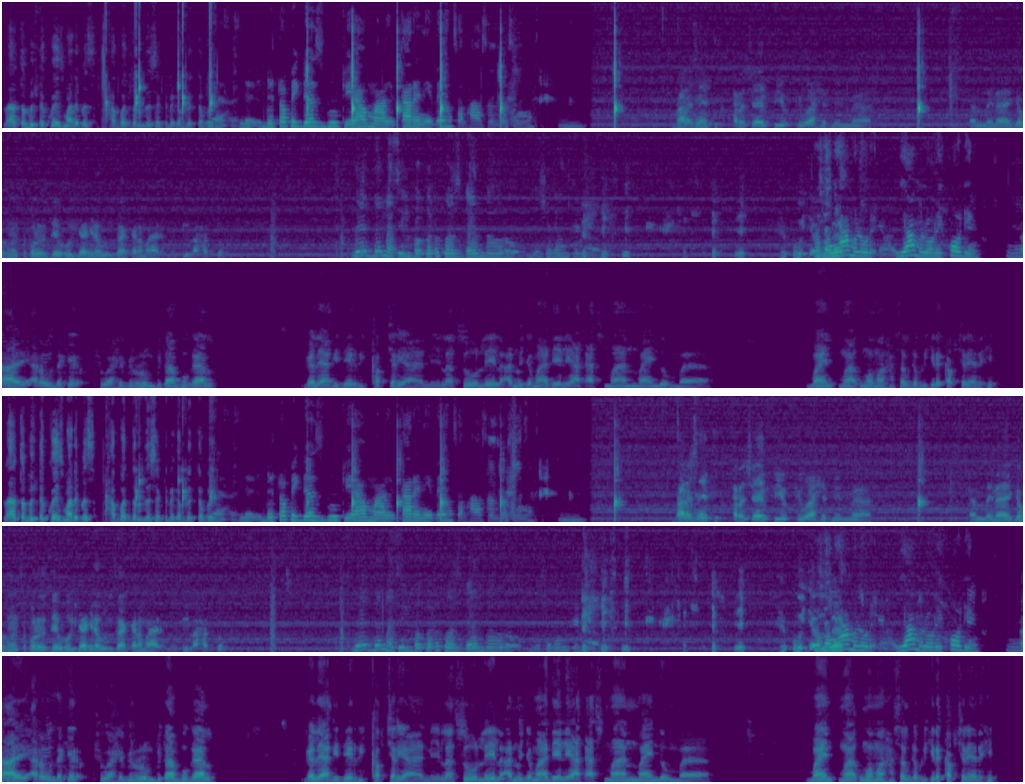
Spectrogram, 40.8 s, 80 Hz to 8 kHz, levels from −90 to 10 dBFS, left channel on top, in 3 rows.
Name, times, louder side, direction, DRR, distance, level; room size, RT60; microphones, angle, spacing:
voice 1, 0.0-2.8 6.5-7.8 9.0-11.6 12.9-16.6 17.2-17.3 18.1-18.2 21.3-22.5 23.1-23.5 23.9-24.8 26.5-26.6 27.2-30.0 31.2-36.6 38.0-40.5, right 4 dB, 85° right, 0.7 m, -48 dB
sound 1, 1.1-13.2, left 10 dB, 80° left, 0.4 m, -39 dB
voice 2, 2.7-7.1 24.4-26.6, left 2 dB, 10° left, 0.5 m, -43 dB
sound 2, 7.8-26.5, right 2 dB, 50° right, 2.4 m, -64 dB
voice 3, 8.9-9.4 12.6-12.8 18.0-21.4 27.0-27.4, left 1 dB, 35° left, 2.0 m, -50 dB
7.8 x 6.4 x 3.1 m
head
